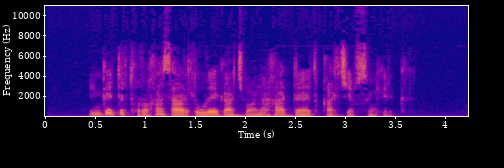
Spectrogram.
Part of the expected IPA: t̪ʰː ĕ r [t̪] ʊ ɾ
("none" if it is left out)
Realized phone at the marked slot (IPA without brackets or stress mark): t̪ʰ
